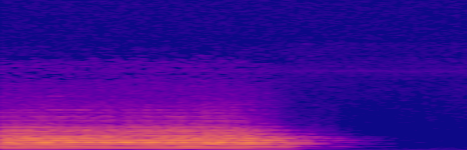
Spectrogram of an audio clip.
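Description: A brass ensemble holds a final chord in a reverberant hall.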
